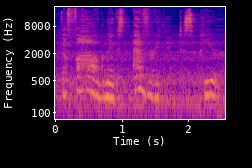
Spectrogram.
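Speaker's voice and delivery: hushed whisper. A narrator's reading. Reader hushing the page about the fog, whispered. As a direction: breathe it like fog rolling in. Foggy mysterious narration.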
